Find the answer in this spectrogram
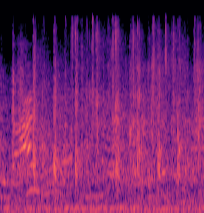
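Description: Sparse, irregular clapping from a few hands, about five to seven claps a second, with faint voices underneath.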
